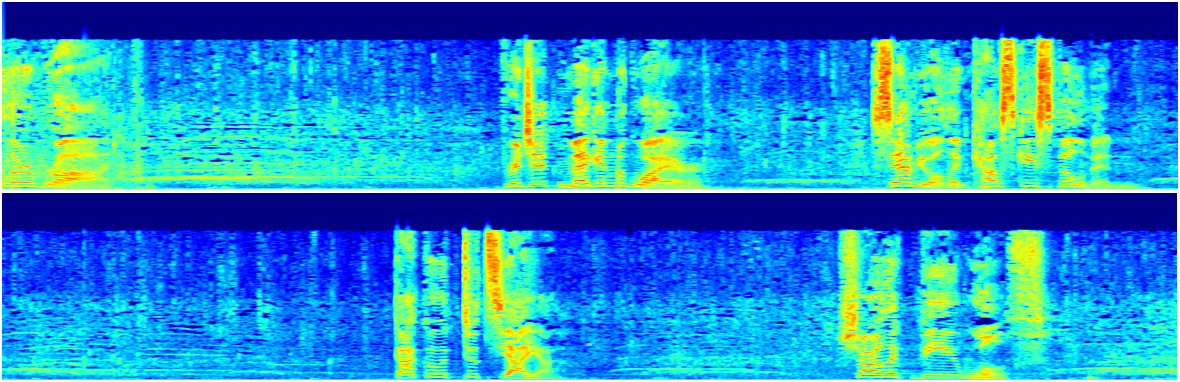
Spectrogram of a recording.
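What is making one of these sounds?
A woman reads out names through a loudspeaker in a large echoing hall.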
